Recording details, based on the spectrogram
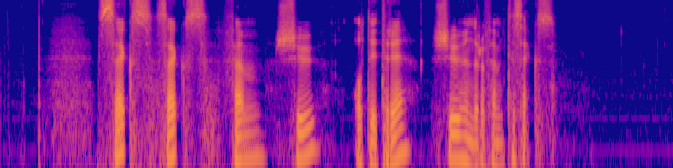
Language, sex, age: Norwegian, male, 25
